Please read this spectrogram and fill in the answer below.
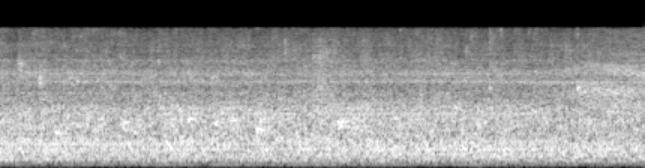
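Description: Steady rush of moving water from aquarium filtration, an even hiss that does not change.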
